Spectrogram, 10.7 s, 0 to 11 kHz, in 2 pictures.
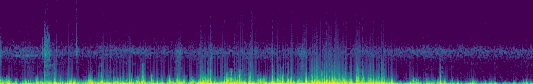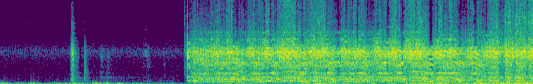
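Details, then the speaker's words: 1978 Dodge D200 crew cab, 318 V8, abandoned 17 years. Start on gas plus ether: long uneven cranking with sharp pops, then it catches and runs loud and ragged, backfiring. Owner unsure whether timing is off or carb work is needed. "Well, I think she could use a little bit of carb work. Well, she's gonna run, but she's backfiring like crazy"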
